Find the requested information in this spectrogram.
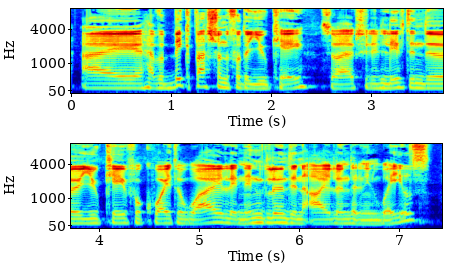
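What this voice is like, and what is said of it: French accent in English. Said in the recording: “as you can probably hear from my accent, uh, I'm a French speaker originally”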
